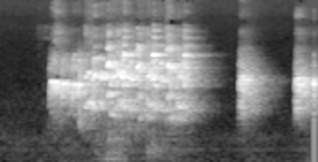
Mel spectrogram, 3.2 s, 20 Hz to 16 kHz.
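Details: White-eared bulbul, a Baghdadi type caught at Medical City, recorded 14 April 2021: a long rich chattering warble of about one and a half seconds, followed by two short bright phrases.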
